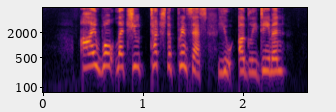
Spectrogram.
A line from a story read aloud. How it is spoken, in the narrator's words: shouted Isun Bushi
